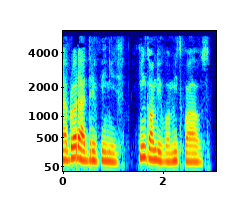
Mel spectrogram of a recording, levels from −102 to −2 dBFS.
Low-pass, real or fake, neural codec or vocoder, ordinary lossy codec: 5.4 kHz; fake; codec, 16 kHz, 4.8 kbps, FACodec; MP3, 32 kbps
